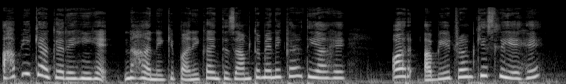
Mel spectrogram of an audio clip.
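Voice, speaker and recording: A woman voicing a resourceful, eager young daughter-in-law in a cartoon family, earnest and animated. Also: sits high, moderate pace, voice pushed up. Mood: surprised. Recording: music behind the voice.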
